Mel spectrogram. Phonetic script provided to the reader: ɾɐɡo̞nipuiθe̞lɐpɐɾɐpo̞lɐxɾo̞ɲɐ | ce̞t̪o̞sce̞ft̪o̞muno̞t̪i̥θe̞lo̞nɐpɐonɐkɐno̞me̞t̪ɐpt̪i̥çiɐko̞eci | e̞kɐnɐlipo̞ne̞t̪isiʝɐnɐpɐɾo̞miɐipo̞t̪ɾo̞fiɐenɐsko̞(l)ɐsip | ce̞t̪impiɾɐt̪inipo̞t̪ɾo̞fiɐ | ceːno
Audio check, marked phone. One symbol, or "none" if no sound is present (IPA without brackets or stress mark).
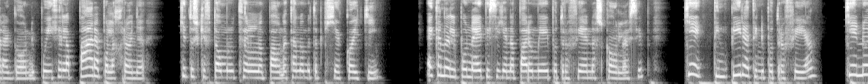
l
